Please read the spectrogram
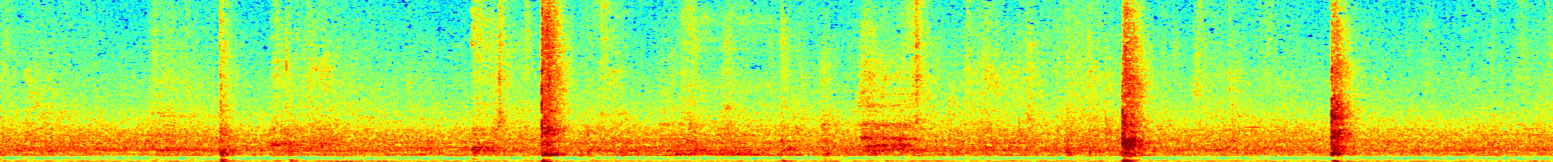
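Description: Bodies thudding onto padded mats as aikido partners are thrown and take breakfalls. There are about four sharp impacts spaced several seconds apart, the loudest near seven, fourteen and seventeen seconds in, over a steady background hiss.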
